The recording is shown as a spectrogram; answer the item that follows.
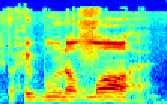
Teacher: The letter lam in the word Allah. It's pronounced heavily.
